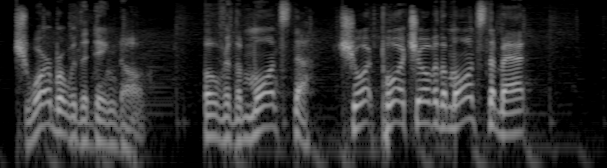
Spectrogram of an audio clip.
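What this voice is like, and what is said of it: Put-on Boston accent. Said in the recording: “I just wanted to say it in a Boston accent.”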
